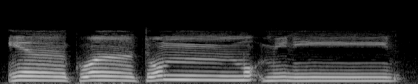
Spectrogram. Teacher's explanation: إن كنتم مؤمنين، ميم ساكنة مع ميم متحركة، الحكم التجويدي إضغام مثلين صغير، ندغم الميم الأولى في الميم الثانية مع غنة من الخشوم. ومؤمنين تقدم كثيرا أن هذا عارض للسكون حالة الوقف، وأنه يقصر ويوسط ويمد.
